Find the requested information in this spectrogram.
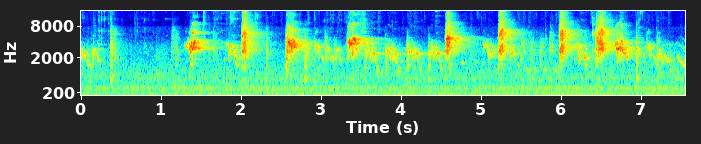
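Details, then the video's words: Budgerigars in a flock chirp and warble, a run of bright, buzzy, broadband notes repeated roughly every half second, growing louder partway through. "Most Beautiful Bugies Song | Bugies Singing and Chirping"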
